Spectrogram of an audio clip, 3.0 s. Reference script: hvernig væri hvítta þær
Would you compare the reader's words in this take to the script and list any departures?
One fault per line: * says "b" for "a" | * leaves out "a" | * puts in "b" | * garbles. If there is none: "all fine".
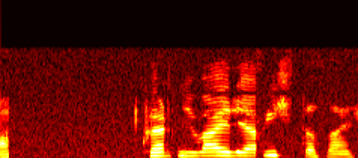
all fine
